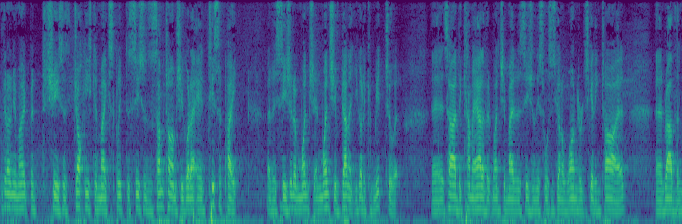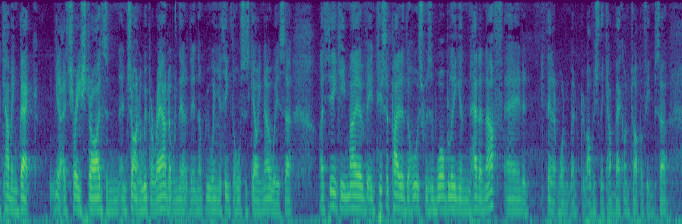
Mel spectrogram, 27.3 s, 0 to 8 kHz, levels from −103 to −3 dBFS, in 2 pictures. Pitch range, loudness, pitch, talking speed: 110-130 Hz, -34 LUFS, 120 Hz, 235 wpm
